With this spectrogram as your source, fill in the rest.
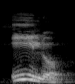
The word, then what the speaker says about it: hilo: delante porque que Recuerda que la H es muda la H con la i suena I la l con la o suena lo y lo hilo muy bien Vamos a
